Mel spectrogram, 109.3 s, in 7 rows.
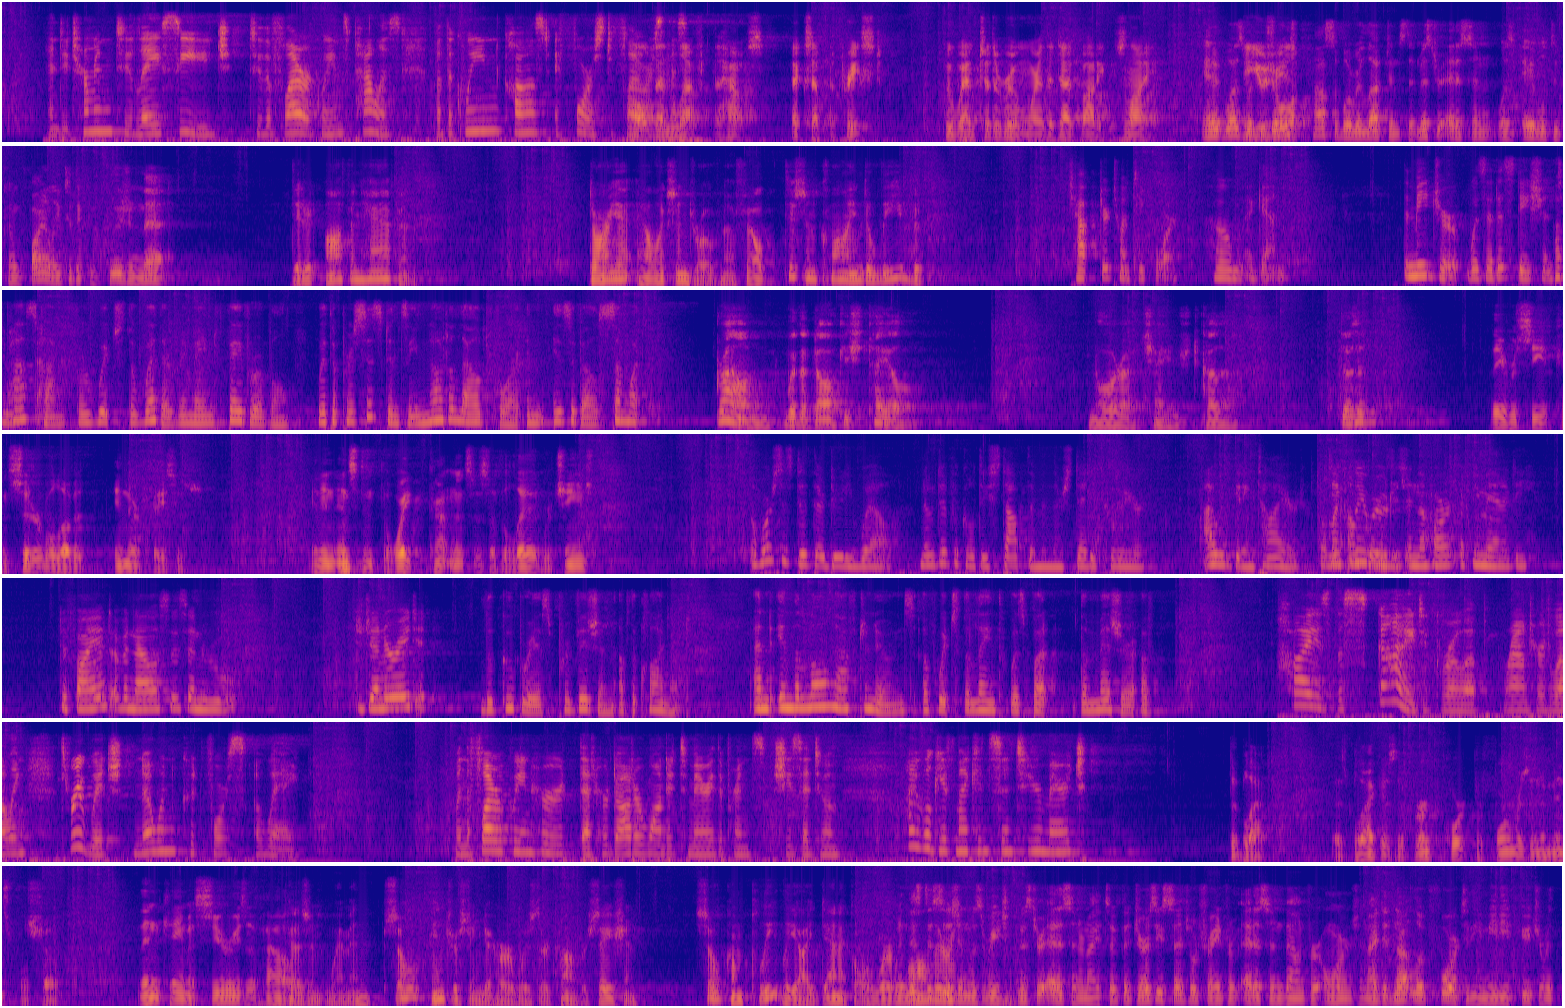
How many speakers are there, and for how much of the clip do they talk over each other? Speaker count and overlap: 10, about 4%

